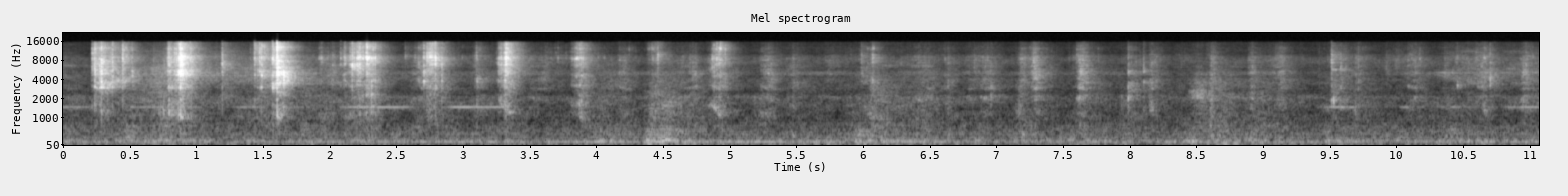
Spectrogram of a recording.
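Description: A person chewing crunchy food with the mouth, a quick run of crisp crunches in the first few seconds, then sparser, quieter chewing and fingers picking at a plastic bowl, over a steady low hum.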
